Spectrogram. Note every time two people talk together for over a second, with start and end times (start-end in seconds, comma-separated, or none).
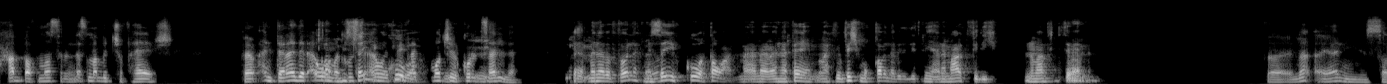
3.2-5.2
